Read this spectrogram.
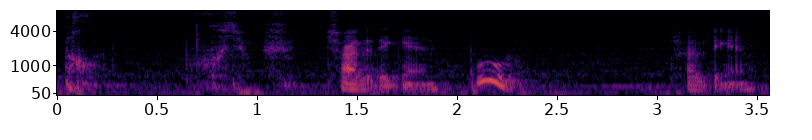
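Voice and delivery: real whispered aside after fumbling a word. Real, not acted. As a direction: breathe it to yourself after a slip, half amused. Flubbed word, mutters to herself.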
